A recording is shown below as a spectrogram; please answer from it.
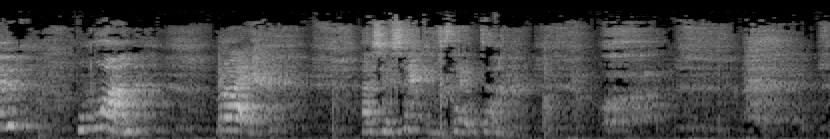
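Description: A woman's breathless vocal sounds during hard exercise: gasps and voiced exhalations about once a second, with short wordless vocalising, the sign of her being out of breath from the interval work.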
